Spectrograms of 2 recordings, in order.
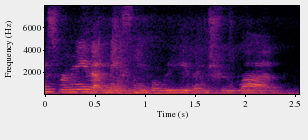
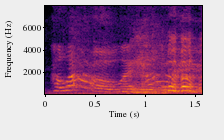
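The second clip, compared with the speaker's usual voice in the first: high, loud, startled hello; mock a flustered hello with a laugh; awkward surprised greeting; 8 semitones higher, 13 dB louder, much slower than usual. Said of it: "I'm like".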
